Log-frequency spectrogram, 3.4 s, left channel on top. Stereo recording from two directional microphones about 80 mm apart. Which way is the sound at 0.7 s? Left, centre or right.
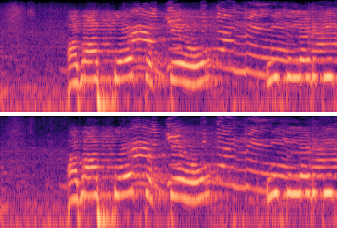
Right.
